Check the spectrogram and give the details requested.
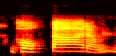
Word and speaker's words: ಭೋಕ್ತಾರಂ: ಶ್ಲೋಕ ಉಚ್ಚಾರಣೆ ಹೇಗಿದೆ ನೋಡೋಣ ಭೋಕ್ತಾರಂ ದೊಡ್ಡ ಬಾ ಇದೆ ಓ ಇದೆಕೆ ತವತ್ತು ಭೋಕ್ತಾರಂ ಯಜ್ಞ ತಪಸಾಂ ಸರ್ವಲೋಕ ಮಹೇಶ್ವರಂ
